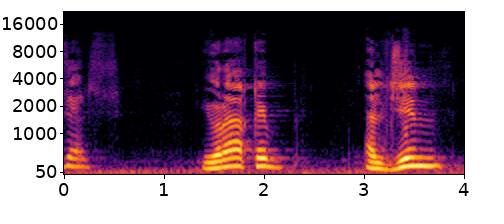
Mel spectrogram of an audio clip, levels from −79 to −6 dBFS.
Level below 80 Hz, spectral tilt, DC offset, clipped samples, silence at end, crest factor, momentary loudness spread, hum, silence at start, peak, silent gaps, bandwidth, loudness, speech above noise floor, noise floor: -40 dBFS; -6.5 dB/octave; 0.2%; under 0.1%; 0.2 s; 16 dB; 12 LU; none; 0 s; 0 dBFS; none; 11.5 kHz; -14 LUFS; 27 dB; -41 dBFS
